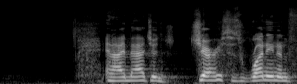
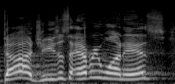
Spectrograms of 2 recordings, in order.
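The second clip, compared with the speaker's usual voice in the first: mock duh; 6 semitones higher, 4 dB louder than usual. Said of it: "his disciples are like".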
